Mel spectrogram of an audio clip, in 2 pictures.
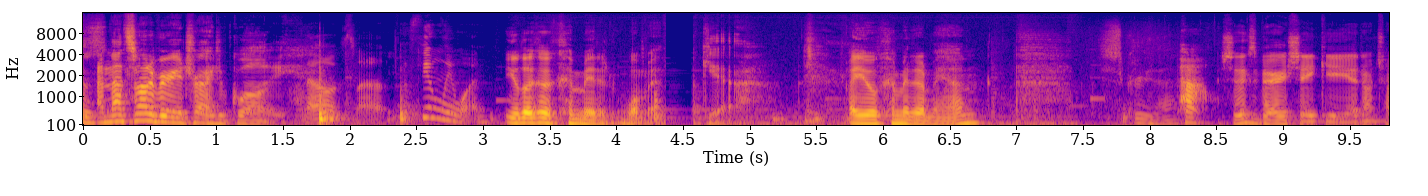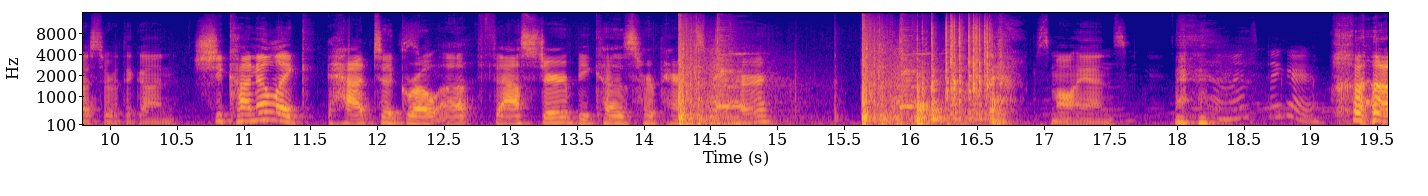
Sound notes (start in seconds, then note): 7.2 sighs; 14.2 gunfire echoes; 19.1 laughs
